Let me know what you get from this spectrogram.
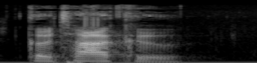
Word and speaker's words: Kotaku: I should know this because I took Japanese, but Kotaku is how it's pronounced,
